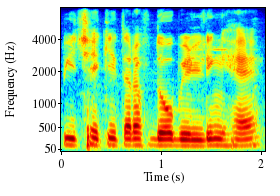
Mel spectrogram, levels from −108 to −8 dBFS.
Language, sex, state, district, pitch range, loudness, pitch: Hindi, male, Assam, Kamrup Metropolitan, 130-140 Hz, -15 LUFS, 130 Hz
